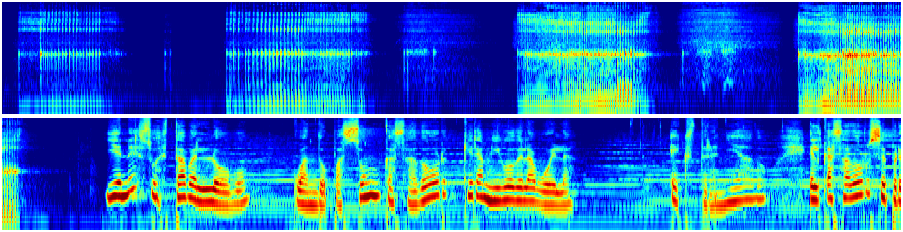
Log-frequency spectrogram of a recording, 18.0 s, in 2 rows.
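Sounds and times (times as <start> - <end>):
loud snoring: 0.0 - 1.3, 2.2 - 4.4, 5.1 - 9.5
speech: 10.0 - 14.8, 15.7 - 17.9.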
